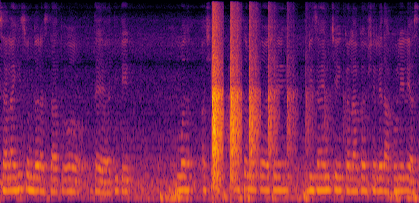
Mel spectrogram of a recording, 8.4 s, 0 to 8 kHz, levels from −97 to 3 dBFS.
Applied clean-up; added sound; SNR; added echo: none; Clapping; -3 dB; reverberation time 0.5 s.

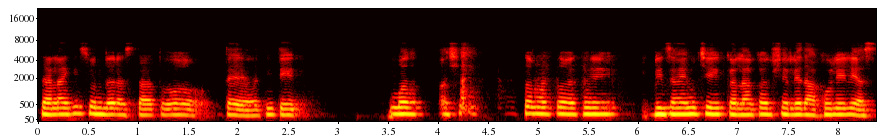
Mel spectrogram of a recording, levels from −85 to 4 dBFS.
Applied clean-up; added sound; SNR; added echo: neural mask model DeepFilterNet 3.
